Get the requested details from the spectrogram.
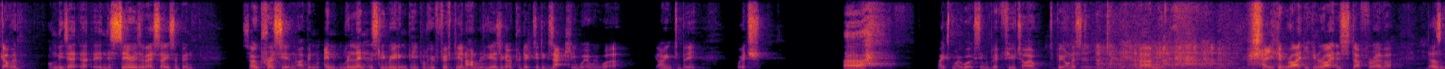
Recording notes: delivered the keynote address at the 2023 FPR conference in Madison, Wisconsin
